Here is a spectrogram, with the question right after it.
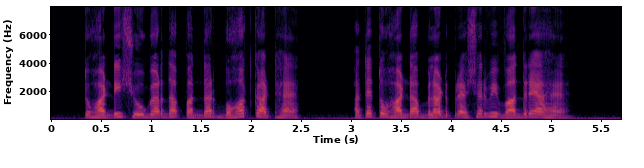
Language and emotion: Punjabi, fearful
